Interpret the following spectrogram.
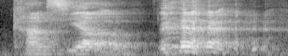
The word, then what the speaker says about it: Canciello: And this is Robert Canciello. I believe I pronounced that You did pronounce it correctly.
